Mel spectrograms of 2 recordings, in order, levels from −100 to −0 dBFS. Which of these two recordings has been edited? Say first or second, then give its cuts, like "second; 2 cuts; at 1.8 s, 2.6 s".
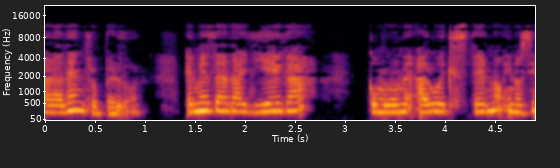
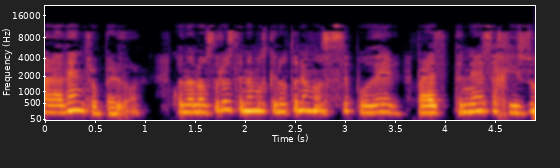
second; 2 cuts; at 1.2 s, 3.7 s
